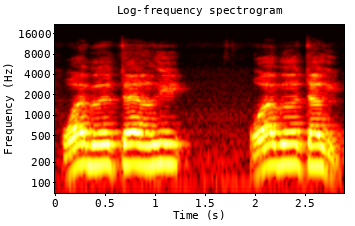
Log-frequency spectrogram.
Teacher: Kemudian bila kita baca dengan wasal wabtaghi itu, di situ ada ba huruf qalqalah, pastinya dibaca dengan melantun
